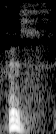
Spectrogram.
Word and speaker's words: fys: And the word fis, F-Y-S, means knowledge.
